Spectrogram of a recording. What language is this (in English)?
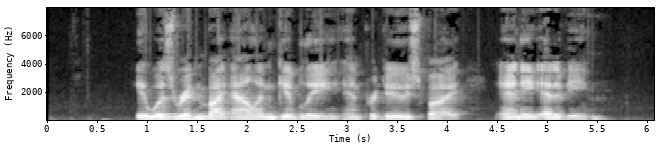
English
